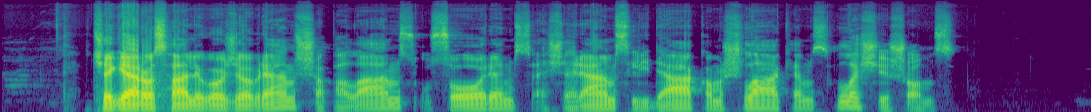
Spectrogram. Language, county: Lithuanian, Utena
